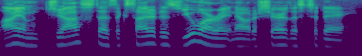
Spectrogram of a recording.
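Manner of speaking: put-on enthusiasm dripping with sarcasm. Opening a sermon on a subject people don't want to hear: sarcastic excitement. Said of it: "That's some sarcasm".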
